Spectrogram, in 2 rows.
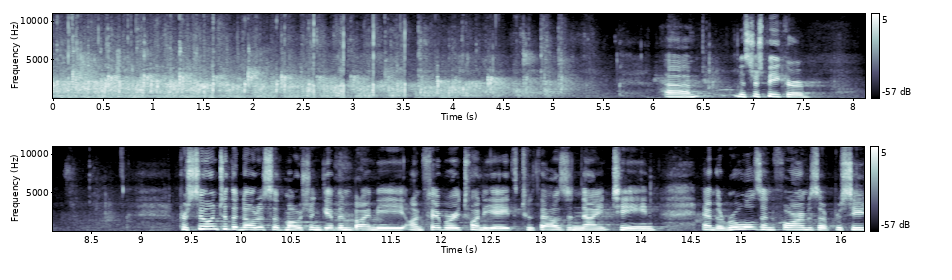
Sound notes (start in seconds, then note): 5.5 applause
